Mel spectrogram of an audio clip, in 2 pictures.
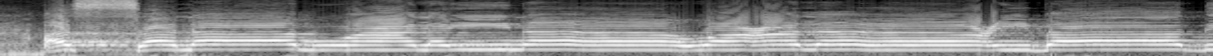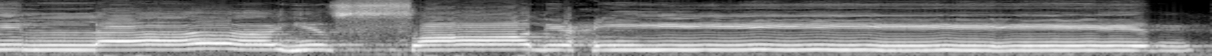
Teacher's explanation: السلام میں الف مدہ کو کھینچنا، علینا میں الف مدہ کو کھینچنا، وعلا میں کھڑا زبر کو کھینچنا، عباد اللہ میں الف مدہ اور کھڑا زبر دو کھینچنے والے ہیں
